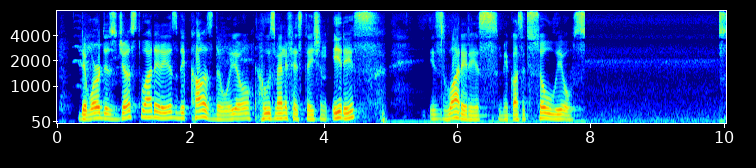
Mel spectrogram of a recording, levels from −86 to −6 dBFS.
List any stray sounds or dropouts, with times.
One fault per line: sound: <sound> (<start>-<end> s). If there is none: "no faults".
no faults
